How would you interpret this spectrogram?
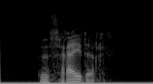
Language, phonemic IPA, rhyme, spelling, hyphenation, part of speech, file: Dutch, /bəˈvrɛi̯.dər/, -ɛi̯dər, bevrijder, be‧vrij‧der, noun, Nl-bevrijder.ogg
- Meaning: liberator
